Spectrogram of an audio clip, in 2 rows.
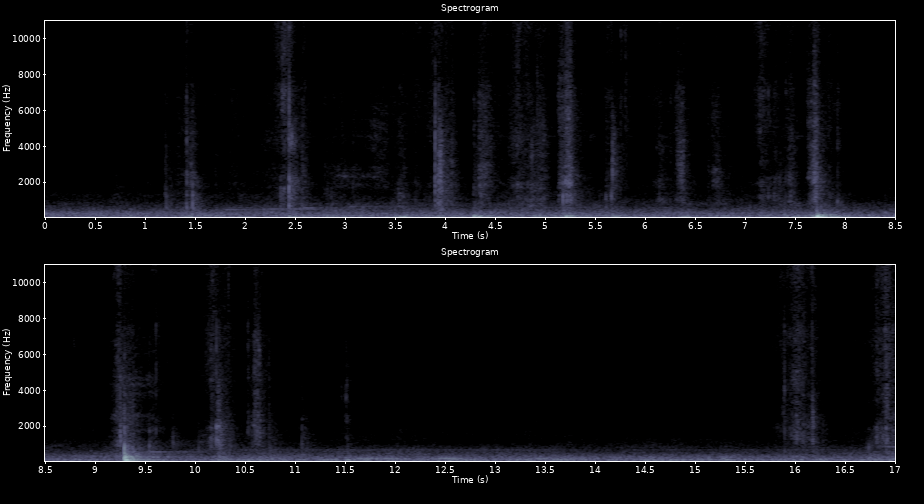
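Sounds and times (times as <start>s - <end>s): slow footsteps: 1.2s - 8.2s.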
